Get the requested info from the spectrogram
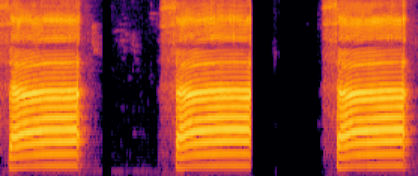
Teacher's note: सा को मैंने नरमी से पढ़ा, यानी सीटी की आवाज़ के बगैर पढ़ा। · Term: नरमी से पढ़ना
